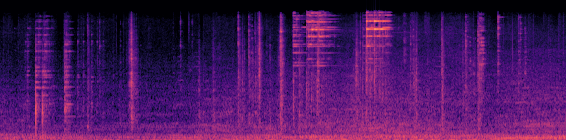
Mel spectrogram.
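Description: Hand tools clicking and clinking against the Yamaha NMAX engine's metal casings as it is unbolted, with two brighter ringing metal clinks about six and seven seconds in. A low steady hum runs underneath.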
